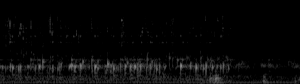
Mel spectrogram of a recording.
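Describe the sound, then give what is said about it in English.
Wine glugs out of a bottle in a steady, bubbly stream of gurgles that lasts a couple of seconds, then tapers off. It sounds fairly quiet, with no talking. “Yeah, it was a very, very visceral experience, him pouring the wine.”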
